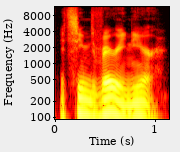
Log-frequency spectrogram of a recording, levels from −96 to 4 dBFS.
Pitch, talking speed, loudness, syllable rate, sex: 95 Hz, 210 wpm, -15 LUFS, 5.8 syllables/s, male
